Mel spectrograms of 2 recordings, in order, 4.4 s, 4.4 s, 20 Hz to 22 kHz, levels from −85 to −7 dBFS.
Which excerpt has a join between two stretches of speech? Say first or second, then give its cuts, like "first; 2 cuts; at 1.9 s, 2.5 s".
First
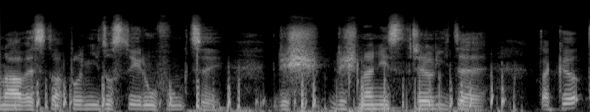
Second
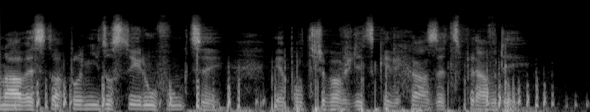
second; 1 cut; at 2.0 s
